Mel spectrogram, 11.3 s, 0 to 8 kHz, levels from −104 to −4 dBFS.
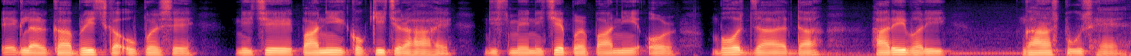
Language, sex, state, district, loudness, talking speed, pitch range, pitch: Hindi, male, Arunachal Pradesh, Lower Dibang Valley, -19 LUFS, 125 wpm, 90-105 Hz, 95 Hz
